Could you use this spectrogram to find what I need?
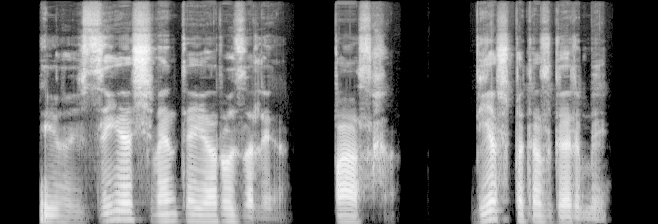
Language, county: Lithuanian, Klaipėda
